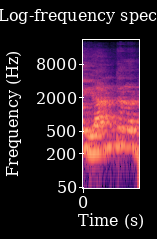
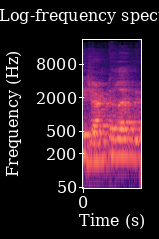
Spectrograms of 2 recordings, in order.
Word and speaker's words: Jahn-Teller: इसका प्रोनाउंसिएशन ऐसा ही है, इसका स्पेलिंग JH है, लेकिन इसको यंग टेलर, कोई कोई जॉन टेलर भी बोलता है, तो इसको यंग टेलर या फिर जॉन टेलर डिस्टॉर्शन बोल सकते हो।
